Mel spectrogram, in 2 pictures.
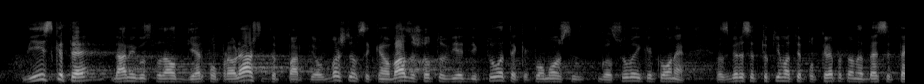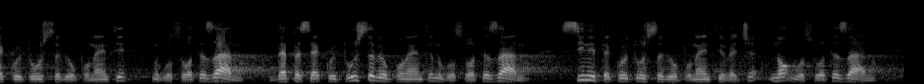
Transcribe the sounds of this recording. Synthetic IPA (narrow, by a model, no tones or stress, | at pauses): viɛiskət̪ɛd̪amiːɡospod̪aod̪ɡʲɛɾpoːpɾɐvlʲavɐʃt̪ə̥t̪əpaɾt̪ijəobɾɤʃt̪əmsɛkɐmvaszɐʃt̪ɔt̪oviɛd̪ik̚t̪uvɐt̪ɛkɐkvɔmɔʒɛsɛɡlˠɐsuvɐikɐkvɔnɛ | ɾɐzbiɾɐsɛt̪ukimɐt̪ɛpot̪̚kɾɛpət̪ənɐbɛsɛpɛkoit̪ʊuʃsɐvioponɛnt̪i | noɡlˠɐsuvɐt̪ɛzaɛd̪nod̪ɛpɛsɛkoit̪oʊuʃsəvioponɛnt̪inoɡlˠɐsuvɐt̪ɛzaɛd̪no | sinit̪ɛkoit̪ʊuʃsɐvioponɛnt̪ivɛt͡ʃɛnoɡlˠɐsuvɐt̪ɛzaɛd̪no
